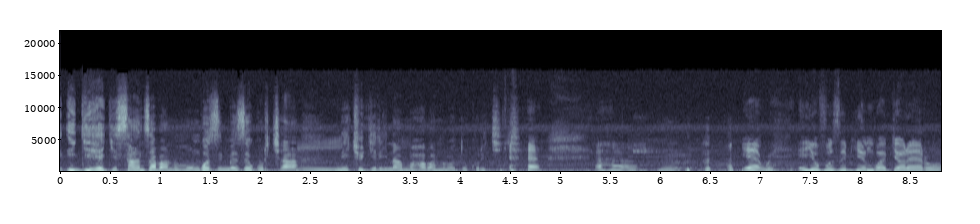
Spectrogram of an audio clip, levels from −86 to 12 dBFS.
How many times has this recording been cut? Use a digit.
0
